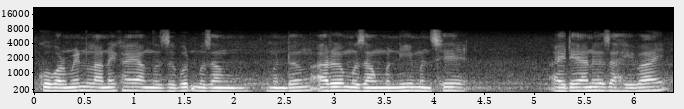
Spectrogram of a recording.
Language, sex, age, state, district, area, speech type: Bodo, male, 18-30, Assam, Chirang, urban, spontaneous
